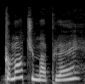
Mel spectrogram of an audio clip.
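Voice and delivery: very high, mocking demand; taunting maid. A narrator's reading. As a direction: needle him for an answer. Natasha taunting the pig.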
